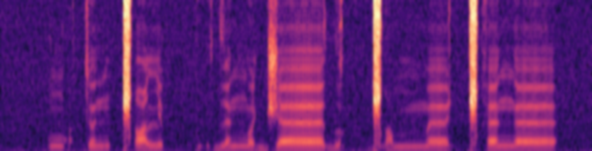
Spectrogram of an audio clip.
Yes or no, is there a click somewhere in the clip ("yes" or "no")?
yes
